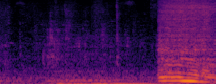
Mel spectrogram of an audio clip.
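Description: A quiet stretch of room tone, then a loud, drawn-out spoken "ooh" near the end.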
